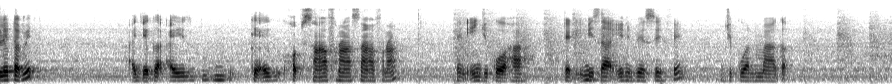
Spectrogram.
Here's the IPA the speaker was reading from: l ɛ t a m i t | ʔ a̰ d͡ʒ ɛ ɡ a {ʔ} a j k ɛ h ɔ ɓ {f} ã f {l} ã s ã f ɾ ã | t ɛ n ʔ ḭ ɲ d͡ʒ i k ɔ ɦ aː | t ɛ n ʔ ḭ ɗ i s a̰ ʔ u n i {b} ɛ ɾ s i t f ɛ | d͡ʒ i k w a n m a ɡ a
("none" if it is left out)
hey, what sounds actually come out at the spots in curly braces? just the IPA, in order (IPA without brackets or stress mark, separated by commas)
ʔ, s, ɾ, v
